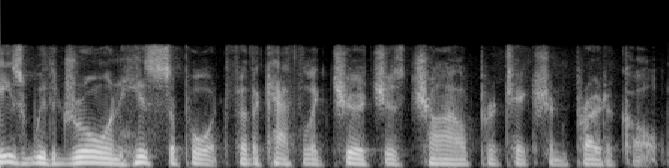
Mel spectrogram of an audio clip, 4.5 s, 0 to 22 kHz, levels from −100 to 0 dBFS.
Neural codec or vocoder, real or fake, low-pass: none; real; 7.2 kHz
